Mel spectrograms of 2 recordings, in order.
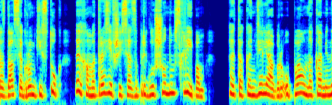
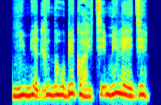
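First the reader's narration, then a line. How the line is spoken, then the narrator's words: Hoarse. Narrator (Russian): произнесла она сипло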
